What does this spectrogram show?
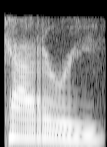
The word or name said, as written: cattery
